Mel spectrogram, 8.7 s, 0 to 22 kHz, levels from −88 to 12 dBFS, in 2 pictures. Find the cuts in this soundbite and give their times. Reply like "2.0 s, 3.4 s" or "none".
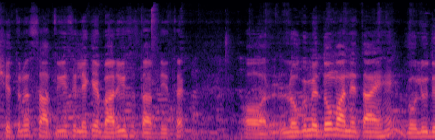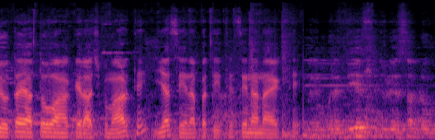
7.4 s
